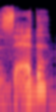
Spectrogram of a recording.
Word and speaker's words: Z: name is z but he's actually it's actually pronounced Zed ah yes because this is a a British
